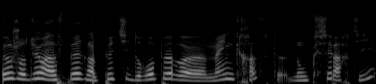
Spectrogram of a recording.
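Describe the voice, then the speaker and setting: A woman's voice: on the high side, moderate pace, a little mellow, dry recording. A woman hosting a gaming channel, chatting casually through her gameplay with lots of fillers and restarts, and groaning at each failed attempt. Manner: chatty, filler-heavy, keeps sighing "too bad" at failed attempts.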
